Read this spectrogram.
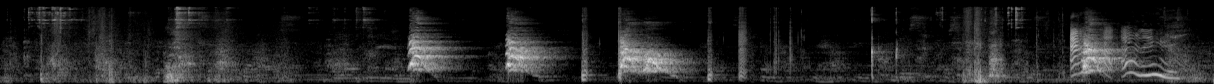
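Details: Frightened by odd noises from people, a pet dog barks in three sharp bursts about a second apart, then whines with a falling tone near the end, amid people talking and laughing indoors.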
